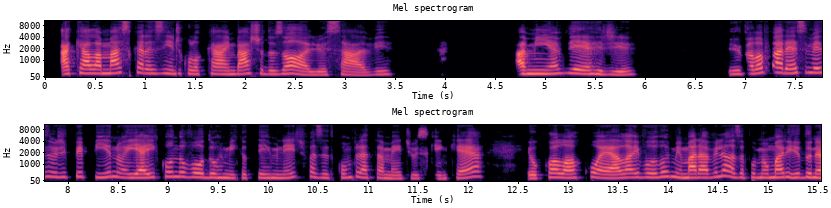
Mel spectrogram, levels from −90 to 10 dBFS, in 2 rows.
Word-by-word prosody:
aquela 235 Hz, +2 st, +6 dB
mascarazinha 240 Hz, -2 st, +1 dB
de 220 Hz, -, -9 dB
colocar 205 Hz, -1 st, 0 dB
embaixo 215 Hz, +4 st, +1 dB
dos 195 Hz, 0 st, -6 dB
olhos, 175 Hz, -7 st, +2 dB
sabe? 170 Hz, +3 st, -2 dB, 1.2 s
A -, -, +8 dB
minha 220 Hz, 0 st, +1 dB
é 230 Hz, -, -4 dB
verde. 200 Hz, -7 st, -2 dB, 0.9 s
Então 205 Hz, +3 st, -4 dB
ela 255 Hz, -, +4 dB
parece 285 Hz, -1 st, +4 dB
mesmo 275 Hz, -1 st, -1 dB
de 255 Hz, -, -7 dB
pepino, 250 Hz, -1 st, -5 dB
e 225 Hz, 0 st, +1 dB
aí 225 Hz, +2 st, +3 dB
quando 280 Hz, +3 st, -5 dB
eu 270 Hz, -, -3 dB
vou 245 Hz, -1 st, 0 dB
dormir, 220 Hz, -2 st, -3 dB
que 210 Hz, -, -9 dB
eu -, -, -11 dB
terminei 210 Hz, +1 st, -5 dB
de -, -, -21 dB
fazer 220 Hz, -7 st, -8 dB
completamente 220 Hz, -6 st, -5 dB
o -, -, -8 dB
skincare, 200 Hz, +10 st, -2 dB, 0.4 s
eu 190 Hz, 0 st, -3 dB
coloco 230 Hz, +3 st, +1 dB
ela 210 Hz, +3 st, +4 dB
e -, -, -2 dB
vou 240 Hz, 0 st, -3 dB
dormir 275 Hz, -4 st, -3 dB
maravilhosa 235 Hz, +3 st, +2 dB
para 235 Hz, -, -8 dB
o -, -, -7 dB
meu 225 Hz, 0 st, -2 dB
marido, 235 Hz, 0 st, +1 dB
né, 220 Hz, -, +6 dB
225 Hz, 170 wpm, -24 LUFS, 205-245 Hz, 1.2 s, A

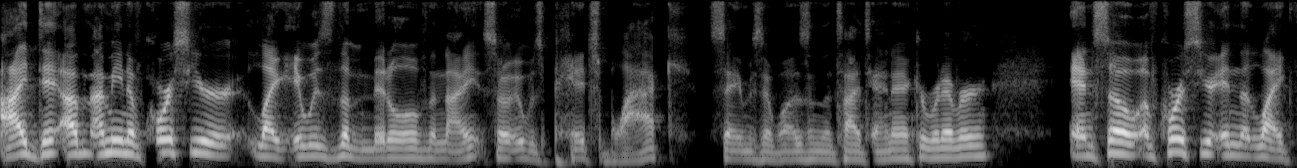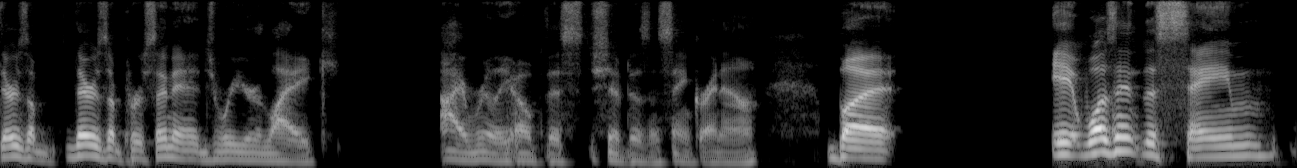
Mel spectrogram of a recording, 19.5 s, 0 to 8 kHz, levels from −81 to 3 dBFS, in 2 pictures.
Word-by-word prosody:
I -, -, +8 dB
did 170 Hz, +3 st, +1 dB
I -, -, +7 dB, 0.2 s
I 170 Hz, -, +5 dB
mean, 185 Hz, +1 st, +4 dB
of 165 Hz, -4 st, +2 dB
course, 190 Hz, +1 st, +2 dB
you're 160 Hz, -6 st, +1 dB
like 130 Hz, -4 st, +2 dB
it -, -, -1 dB
was 140 Hz, -4 st, -7 dB
the 150 Hz, -1 st, +2 dB
middle 120 Hz, +1 st, -3 dB
of 115 Hz, -, -9 dB
the 115 Hz, -, -8 dB
night, 105 Hz, -2 st, -6 dB
so 115 Hz, -, -4 dB
it 115 Hz, -, -6 dB
was 105 Hz, -4 st, -14 dB
pitch -, -, -13 dB
black, -, -, -10 dB
same 105 Hz, -1 st, -9 dB
as 100 Hz, -, -14 dB
it 100 Hz, -, -9 dB
was 100 Hz, +1 st, -11 dB
in 105 Hz, -, -13 dB
the 100 Hz, -, -12 dB
Titanic 105 Hz, +4 st, -7 dB
or 135 Hz, -, -4 dB
whatever, 135 Hz, +4 st, -1 dB, 0.6 s
and -, -, +2 dB
so, -, -, +7 dB
of -, -, -2 dB
course, 195 Hz, -1 st, +2 dB
you're 170 Hz, -, -1 dB
in 155 Hz, 0 st, -2 dB
the 145 Hz, -, -3 dB
like, 115 Hz, -7 st, -1 dB
there's 135 Hz, -2 st, -3 dB
a -, -, -5 dB, 0.2 s
there's 145 Hz, -1 st, +1 dB
a 125 Hz, -, -3 dB
percentage 110 Hz, -4 st, -8 dB
where 100 Hz, 0 st, -11 dB
you're 95 Hz, -2 st, -12 dB
like, 85 Hz, -2 st, -9 dB, 0.9 s
"I -, -, -6 dB
really 90 Hz, -2 st, -11 dB
hope 85 Hz, -3 st, -12 dB
this -, -, -13 dB
ship -, -, -13 dB
doesn't -, -, -17 dB
sink -, -, -14 dB
right -, -, -11 dB
now." 65 Hz, +2 st, -13 dB, 0.5 s
But 115 Hz, -2 st, +5 dB, 1.2 s
it 160 Hz, -2 st, +2 dB
wasn't 190 Hz, +4 st, +6 dB
the 160 Hz, -1 st, -1 dB
same, 140 Hz, +3 st, -3 dB
125 Hz, 185 wpm, -22 LUFS, 105-150 Hz, 1.2 s, I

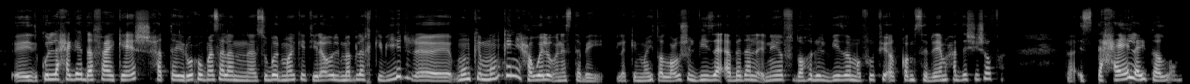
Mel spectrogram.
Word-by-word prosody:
آآ 185 Hz, +1 st, +1 dB
كلّ 230 Hz, +2 st, +3 dB
حاجة 235 Hz, +1 st, +2 dB
دفْع 215 Hz, 0 st, +3 dB
كاش 215 Hz, +4 st, 0 dB
حتى 210 Hz, 0 st, -1 dB
يرُوحوا 215 Hz, +3 st, +3 dB
مثلًا 205 Hz, -5 st, 0 dB
سوبر 210 Hz, +4 st, +2 dB
ماركت 215 Hz, 0 st, -2 dB
يلاقوا 200 Hz, +2 st, +1 dB
المبلَغ 210 Hz, +2 st, -1 dB
كبير، 220 Hz, -, -2 dB, 0.5 s
ممكن، 245 Hz, +4 st, +1 dB
ممكن 275 Hz, -, +1 dB
يحوّلوا 210 Hz, -, +3 dB
إنستا 185 Hz, 0 st, -5 dB
باي، 155 Hz, -2 st, -7 dB
لكن 175 Hz, +1 st, -8 dB
ما 175 Hz, -, -4 dB
يطلّعوش 185 Hz, +2 st, -2 dB
الفيزا 210 Hz, 0 st, +1 dB
أبدًا 205 Hz, +2 st, 0 dB
لأن 195 Hz, -2 st, -3 dB
هي 210 Hz, +1 st, 0 dB
في 200 Hz, -2 st, -13 dB
ضَهر 200 Hz, +5 st, -2 dB
الفيزا 205 Hz, +1 st, 0 dB
المفروض 200 Hz, +1 st, -4 dB
في -, -, -2 dB
أرقام 200 Hz, +2 st, -2 dB
سريّة 195 Hz, -2 st, -2 dB
ما 210 Hz, -, -2 dB
حدّش 225 Hz, +2 st, -5 dB
يشوفها، 260 Hz, +3 st, -6 dB, 0.6 s
فاستحالة 215 Hz, +6 st, +2 dB
يطلّع 205 Hz, -3 st, -1 dB
210 Hz, 185 wpm, -22 LUFS, 195-220 Hz, 0.6 s, كلّ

